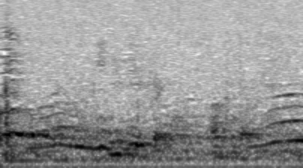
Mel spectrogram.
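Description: Faint, distant children's voices chattering, with high sliding pitches.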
